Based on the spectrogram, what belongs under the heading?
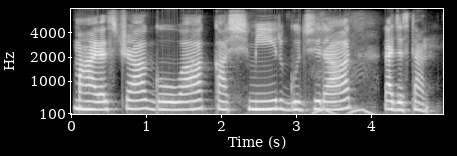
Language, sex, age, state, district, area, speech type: Goan Konkani, female, 18-30, Goa, Ponda, rural, spontaneous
